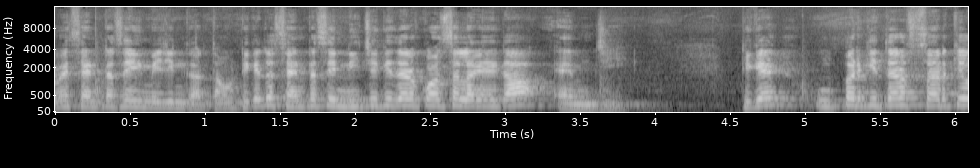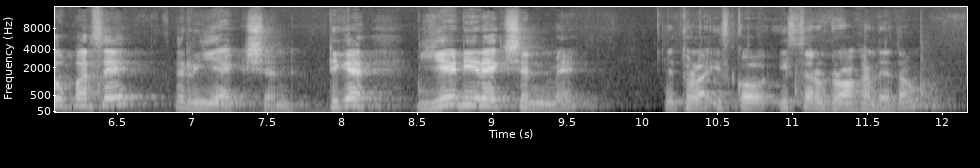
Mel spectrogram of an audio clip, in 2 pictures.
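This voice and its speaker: A man teaching a physics lesson. He asks rhetorical questions and slows down to read out equations. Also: on the high side, a little mellow. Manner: mixes English formula reading with explanation, asks rhetorical questions.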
